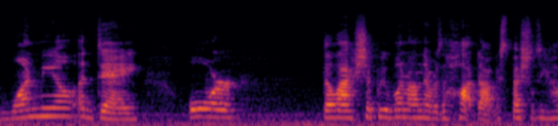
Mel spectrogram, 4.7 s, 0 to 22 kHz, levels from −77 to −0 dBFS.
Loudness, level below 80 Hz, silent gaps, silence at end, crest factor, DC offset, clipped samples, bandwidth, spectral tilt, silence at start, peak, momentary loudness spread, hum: -32 LUFS; -52 dBFS; none; 0 s; 22 dB; under 0.1%; under 0.1%; 15 kHz; -3 dB/octave; 0 s; -12 dBFS; 9 LU; none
